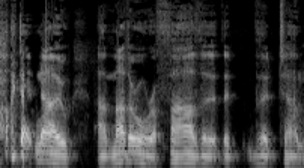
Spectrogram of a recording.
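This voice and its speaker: A man in an Australian accent, fairly low-pitched, with ordinary pitch variation. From Australia, Newcastle NSW. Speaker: ministry leader. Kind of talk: casual interview. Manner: hesitant, many fillers.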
